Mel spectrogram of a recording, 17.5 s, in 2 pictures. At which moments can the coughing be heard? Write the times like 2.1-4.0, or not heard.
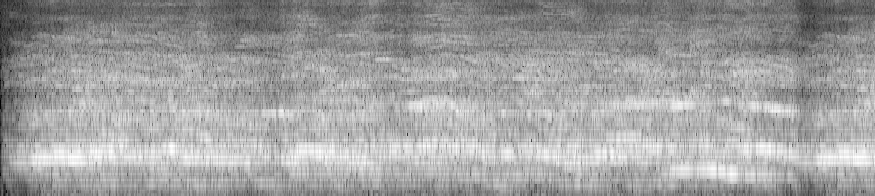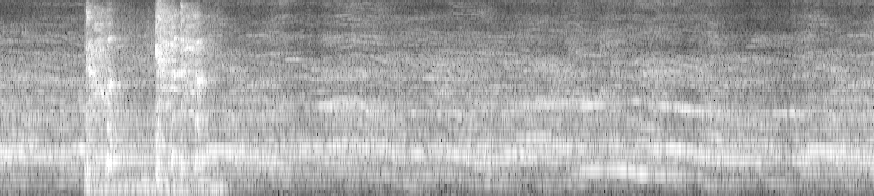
9.6-11.0.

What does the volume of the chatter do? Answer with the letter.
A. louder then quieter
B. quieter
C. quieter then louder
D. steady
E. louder
D.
